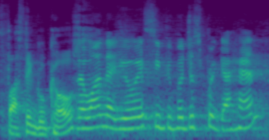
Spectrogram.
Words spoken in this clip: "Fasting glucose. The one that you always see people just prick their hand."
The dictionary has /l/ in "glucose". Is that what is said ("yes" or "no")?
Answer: no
